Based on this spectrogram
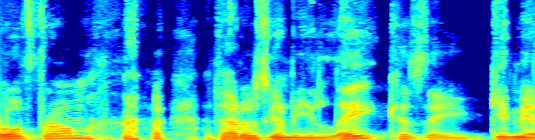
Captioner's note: laughs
